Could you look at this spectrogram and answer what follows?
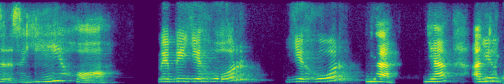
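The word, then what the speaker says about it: Єгор: they've and they've translated it in German to Igor, so with the g sound instead of the h, and at the beginning with an e sound instead of a y.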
